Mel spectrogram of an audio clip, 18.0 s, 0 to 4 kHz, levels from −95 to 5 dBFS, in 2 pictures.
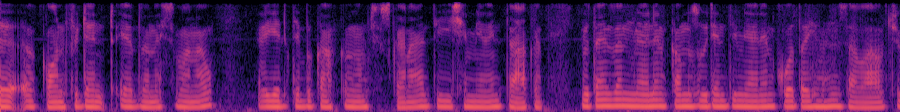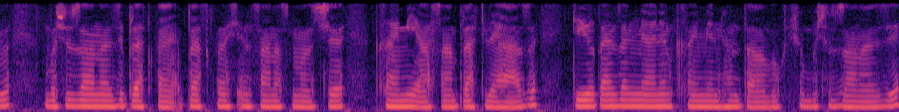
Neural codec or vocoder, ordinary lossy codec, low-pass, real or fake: none; none; 3.6 kHz; real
